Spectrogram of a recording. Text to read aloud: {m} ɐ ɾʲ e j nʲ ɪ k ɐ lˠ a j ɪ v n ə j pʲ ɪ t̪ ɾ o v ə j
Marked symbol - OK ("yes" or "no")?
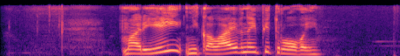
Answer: yes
